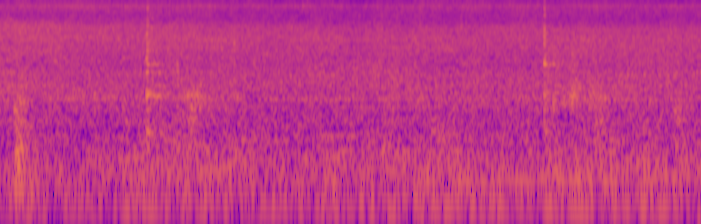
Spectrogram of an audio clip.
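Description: Cauliflower, chana dal and tomato sizzling in a pan as they are stirred with a spatula: a steady frying hiss, with light clinks of the spatula against the pan about a second in and again about four seconds in.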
